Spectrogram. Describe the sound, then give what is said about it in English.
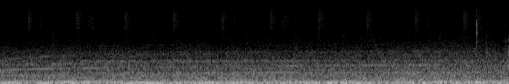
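A Rimac electric hypercar driving, heard in the cockpit, with a thin rising motor whine riding over a dense, steady rumble of road and wind noise, with no talking. “One of the striking things about driving the Rimac is the sound. Electric cars are often very quiet. This one is not, but the sounds that they've allowed into the cockpit, into the driver's hearing, are very much mechanical sounds.”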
